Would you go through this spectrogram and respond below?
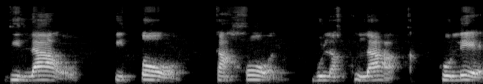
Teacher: yung stress po ay nasa last syllable · nasa huling pantig ang kanyang diin. So last syllable, yung kanyang diin. Wala itong impit na tunog. So para siyang malumay, kaya lang yung mabilis lang yung pagkakabigkas sa kanya at yung stress niya ay nasa last syllable, not in the second to the last syllable.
